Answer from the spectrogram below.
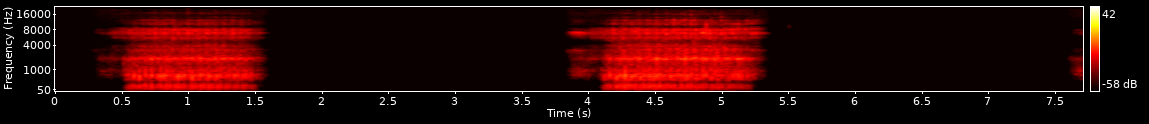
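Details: Harsh, rattling snores lasting about a second each, separated by silent gaps of two to three seconds; snoring.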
